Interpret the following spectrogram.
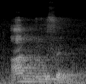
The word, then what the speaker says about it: anrufen: Anrufen. You cannot pronounce them in one breath. You have to anrufen. You know, like the first two syllables are getting, letters are getting stressed upon.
